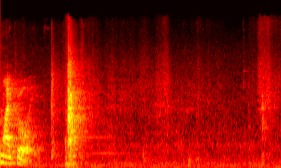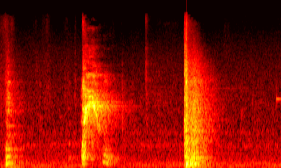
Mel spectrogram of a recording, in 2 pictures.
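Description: A microwave door opens and shuts with a thud.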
